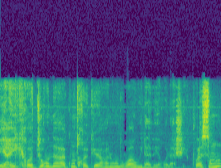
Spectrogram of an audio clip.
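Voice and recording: A man talks at a fairly quick pace, his pitch at a medium level. His intonation is lively, with a slightly husky edge.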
